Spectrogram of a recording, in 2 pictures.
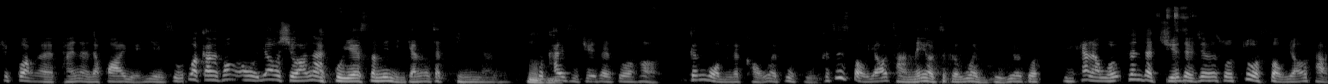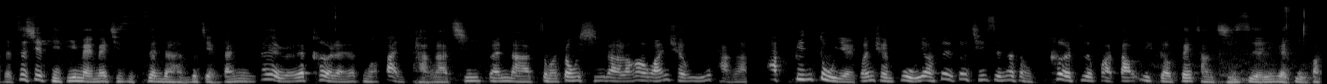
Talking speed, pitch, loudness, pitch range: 340 characters per minute, 150 Hz, -33 LUFS, 125-180 Hz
